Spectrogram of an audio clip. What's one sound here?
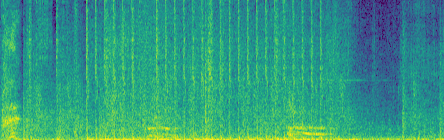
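An energy weapon fires in a rapid buzzing burst.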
